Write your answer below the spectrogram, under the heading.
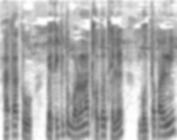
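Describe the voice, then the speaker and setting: A man's voice: on the high side, rapid-fire, warm tone, slightly rough, lo-fi sound. A man voicing a jealous, scheming seven-year-old village boy, sly and crude, in a comic cartoon. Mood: fake innocence.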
